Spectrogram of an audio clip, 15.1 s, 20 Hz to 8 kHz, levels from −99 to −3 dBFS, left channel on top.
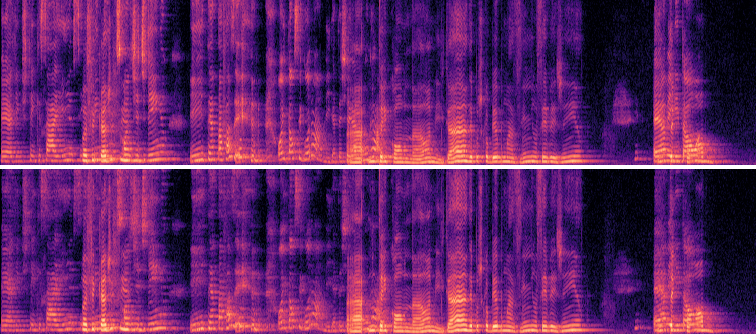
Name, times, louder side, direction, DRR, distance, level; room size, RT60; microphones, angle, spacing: voice 1, 0.0-7.7 12.4-12.8 13.1-14.0, left 2 dB, 55° left, 6 dB, 1.0 m, -27 dB
voice 2, 1.6-2.6 6.9-11.6 13.1-13.3 13.7-14.2, right 2 dB, 15° right, 14 dB, 0.3 m, -20 dB
9.1 x 3.8 x 7.1 m, 0.91 s
head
